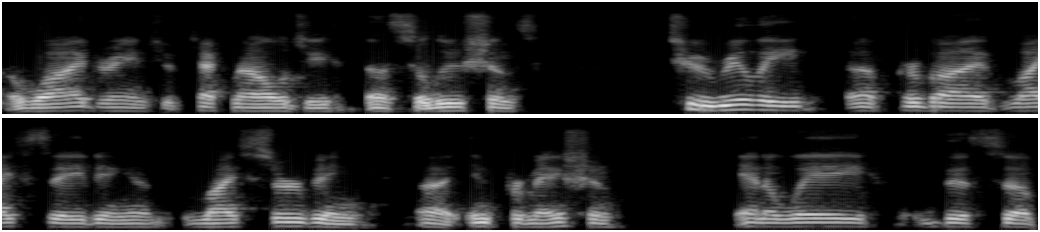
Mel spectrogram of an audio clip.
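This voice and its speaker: A man with a slightly hoarse, low voice talks through his answer on a panel, pausing often on small fillers. The sound is dry and a little dull, as if from a modest online call. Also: no room sound. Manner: measured, many fillers. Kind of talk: panel discussion.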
